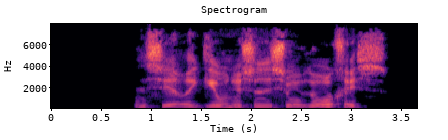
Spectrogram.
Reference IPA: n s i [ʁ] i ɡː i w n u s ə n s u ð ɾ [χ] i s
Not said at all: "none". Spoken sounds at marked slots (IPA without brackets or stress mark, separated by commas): ʁ, χ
